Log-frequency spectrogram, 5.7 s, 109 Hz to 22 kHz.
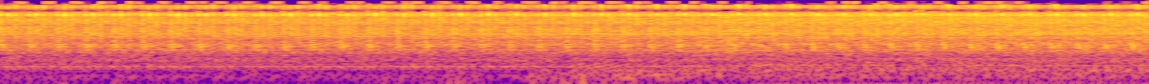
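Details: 2017 Hyundai Elantra 2.0 after an engine swap to a roughly 40,000-mile engine (chassis about 75,000), just refilled with fresh oil, first start: a steady, even idle settles slightly lower and heavier as the AC on high loads it. Smooth and healthy.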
